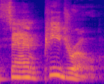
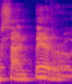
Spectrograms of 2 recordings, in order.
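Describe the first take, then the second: First: It is pronounced with an English accent. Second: It is pronounced with a Spanish accent.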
